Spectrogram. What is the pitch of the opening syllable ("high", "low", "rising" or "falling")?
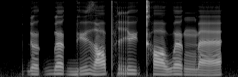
low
